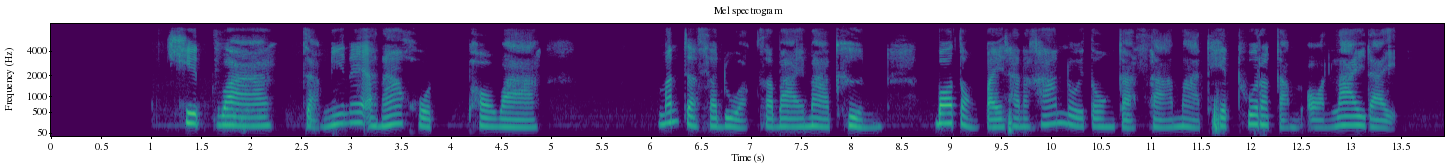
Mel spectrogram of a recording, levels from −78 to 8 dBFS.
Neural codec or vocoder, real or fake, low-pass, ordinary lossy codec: none; real; 7.2 kHz; AAC, 48 kbps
